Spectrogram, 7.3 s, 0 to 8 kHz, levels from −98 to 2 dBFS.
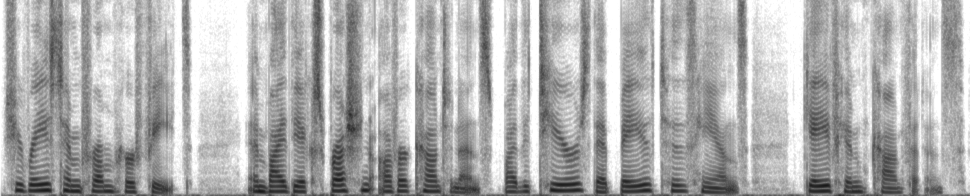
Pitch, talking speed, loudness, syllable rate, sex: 210 Hz, 190 wpm, -17 LUFS, 5.2 syllables/s, female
